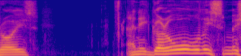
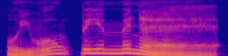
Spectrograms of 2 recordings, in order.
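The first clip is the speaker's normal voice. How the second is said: put-on slow old groundsman; 2 semitones lower, 3 dB quieter, slower than usual.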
